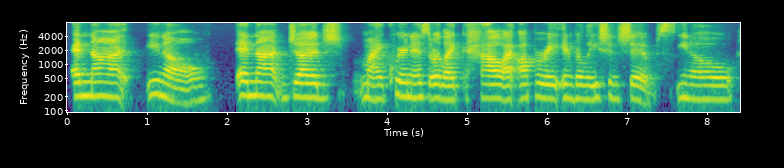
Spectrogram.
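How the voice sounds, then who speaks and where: A woman's voice: on the low side, level tone, takes it slowly. A woman in her late twenties hosting a casual interview, talking openly and candidly and laughing often. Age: 20s. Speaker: interview host. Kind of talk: casual chat.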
